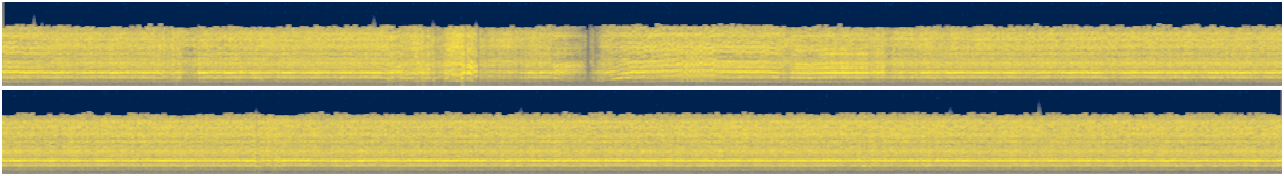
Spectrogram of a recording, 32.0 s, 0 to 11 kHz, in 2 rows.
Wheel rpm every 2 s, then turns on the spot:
160, 160, 170, 130, 160, 160, 160, 160, 160, 160, 160, 160, 160, 160, 160, 160.
none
